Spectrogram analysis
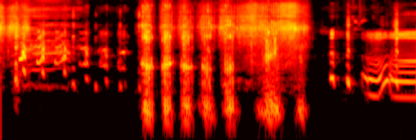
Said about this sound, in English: Hold on. Oh, the pigs found it.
